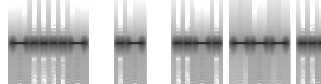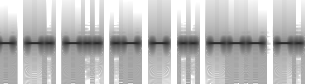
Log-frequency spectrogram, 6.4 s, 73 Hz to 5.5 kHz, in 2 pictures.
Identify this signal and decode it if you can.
Morse code, heard as a keyed tone, about 25 wpm, 600 Hz. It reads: - A FOUNDATION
